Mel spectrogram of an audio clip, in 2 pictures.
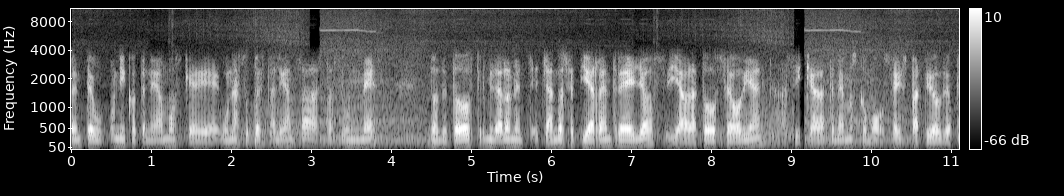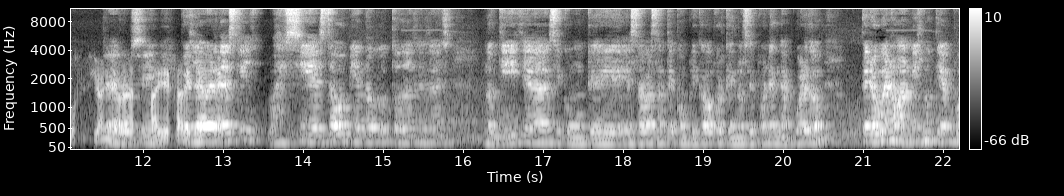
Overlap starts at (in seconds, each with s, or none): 11.5 s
